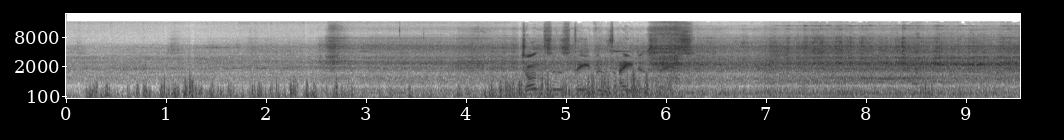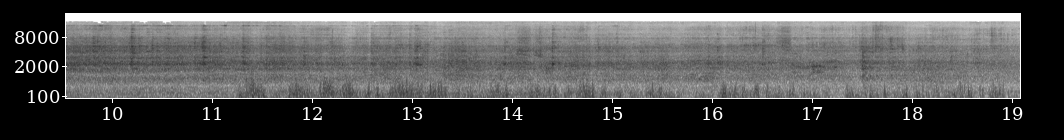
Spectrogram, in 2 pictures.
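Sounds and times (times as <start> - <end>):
diesel locomotive engine passing: 0.0 - 19.0
train wheels rumbling and clattering: 0.0 - 19.0.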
